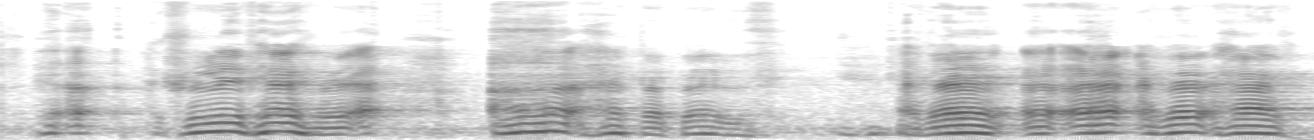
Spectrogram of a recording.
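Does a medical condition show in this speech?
Yes: dystonia; mouth impairment affects speech.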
